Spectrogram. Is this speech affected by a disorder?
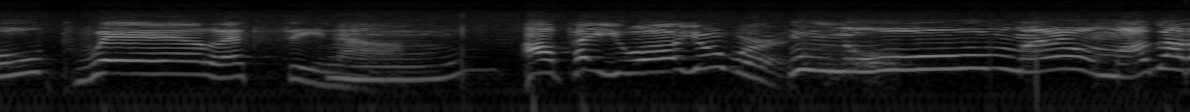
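No.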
